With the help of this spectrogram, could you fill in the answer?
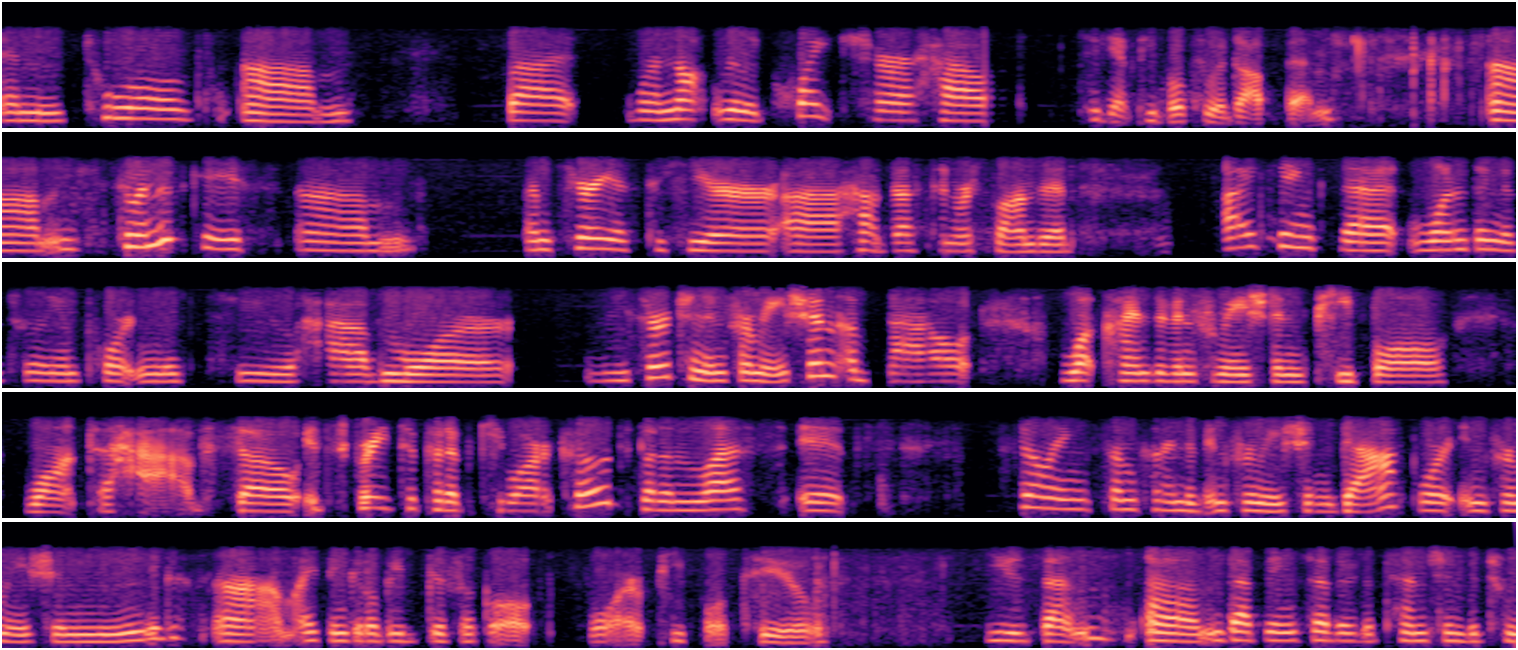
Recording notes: The Open Gov conference call series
